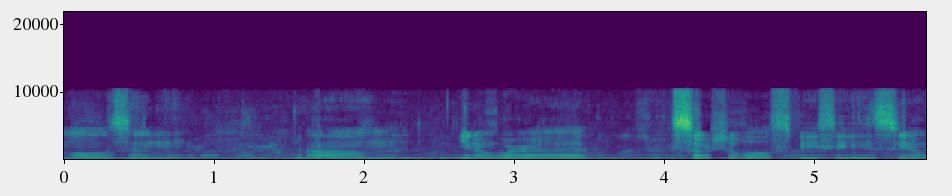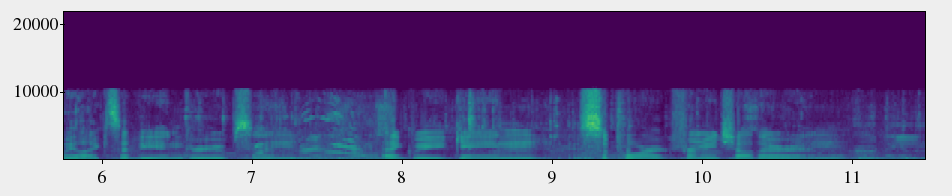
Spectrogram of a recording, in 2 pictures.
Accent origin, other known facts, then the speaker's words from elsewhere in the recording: Cleveland, Ohio, United States; now in Denver, United States; Originally, I'm from Cleveland, Ohio, but I'm living in Denver right now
